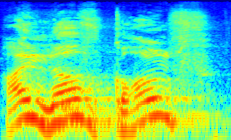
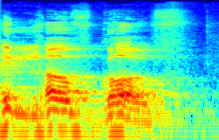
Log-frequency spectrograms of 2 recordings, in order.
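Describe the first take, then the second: First: It is said in a surprised way. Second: It is said in a happy way.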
